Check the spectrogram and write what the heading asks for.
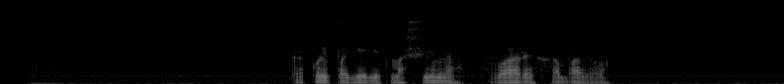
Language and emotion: Russian, neutral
